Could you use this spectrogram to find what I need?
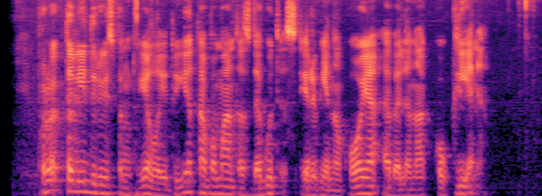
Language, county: Lithuanian, Klaipėda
